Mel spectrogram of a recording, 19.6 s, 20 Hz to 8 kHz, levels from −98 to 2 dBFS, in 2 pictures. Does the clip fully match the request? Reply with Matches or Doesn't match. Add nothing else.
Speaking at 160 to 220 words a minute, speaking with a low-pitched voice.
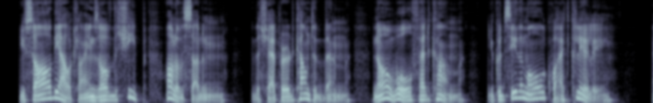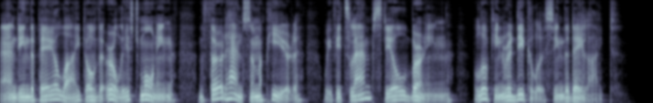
Doesn't match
